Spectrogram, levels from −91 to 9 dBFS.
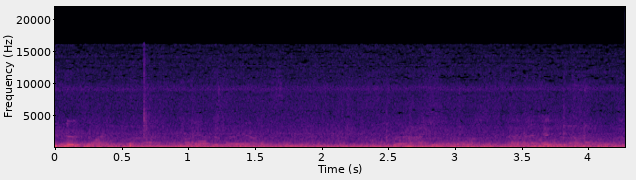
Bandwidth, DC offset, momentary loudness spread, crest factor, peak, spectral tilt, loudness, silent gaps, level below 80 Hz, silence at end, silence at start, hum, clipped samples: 16.5 kHz; under 0.1%; 2 LU; 16 dB; -24 dBFS; -6 dB/octave; -41 LUFS; none; -54 dBFS; 0 s; 0 s; none; under 0.1%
